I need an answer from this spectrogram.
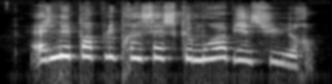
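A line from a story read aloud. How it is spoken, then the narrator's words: Sharp, bitter shout. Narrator (French): cria la sœur aigrement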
